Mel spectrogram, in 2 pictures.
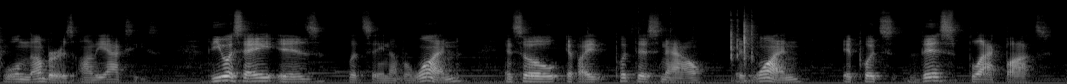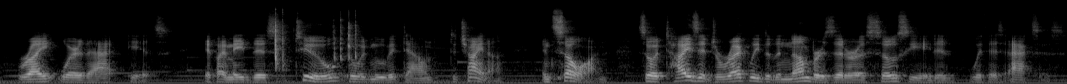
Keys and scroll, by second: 7.5 1, 7.5 Return, 10.6 typing, 13.6-14.1 typing, 14.3 Tab, 17.1 typing.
